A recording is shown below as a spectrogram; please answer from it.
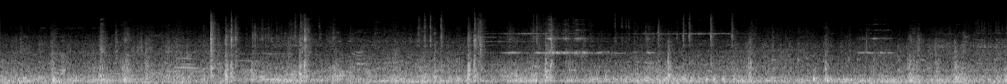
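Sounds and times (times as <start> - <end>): train low rumble: 0.0 - 10.0
wheels clacking over rail joints: 0.1 - 10.0
wheels squealing on rails: 4.7 - 10.0.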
